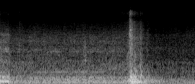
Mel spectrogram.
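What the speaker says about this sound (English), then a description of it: "Big truck." A big truck passes close by with a sharp swell of engine and tire roar about two-thirds through, heard from inside a vehicle over a low steady rumble.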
